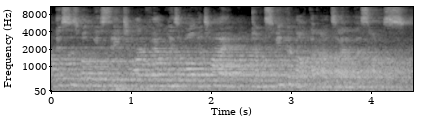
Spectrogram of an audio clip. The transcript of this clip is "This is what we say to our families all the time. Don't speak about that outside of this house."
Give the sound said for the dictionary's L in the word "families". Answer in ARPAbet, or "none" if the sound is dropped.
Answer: L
